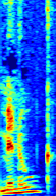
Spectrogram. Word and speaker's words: Minogue: So apparently it's Kylie Minogue as like Vogue, but Minogue.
